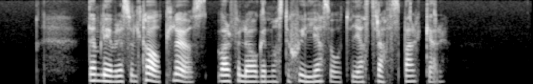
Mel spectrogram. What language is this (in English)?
Swedish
